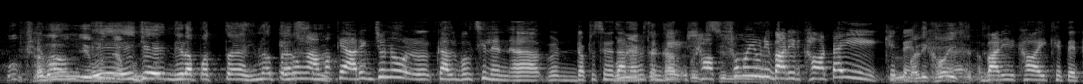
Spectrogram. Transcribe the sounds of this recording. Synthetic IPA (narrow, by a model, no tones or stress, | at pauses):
eboŋeejd͡ʑeniɾapot̪ːaɦinot̪eboŋamakeaɾekd͡ʑonːokalbolt͡ɕʰilenɖɔk̚ʈoɾseɦod̪aaɦoend͡ʑeʃɔbʃɔmɔeunibaɾiɾkʰaoaʈajkʰet̪eebaɾiɾkʰaoajkʰet̪en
